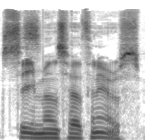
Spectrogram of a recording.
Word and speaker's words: Siemens Healthineers: Siemens Healthineers.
